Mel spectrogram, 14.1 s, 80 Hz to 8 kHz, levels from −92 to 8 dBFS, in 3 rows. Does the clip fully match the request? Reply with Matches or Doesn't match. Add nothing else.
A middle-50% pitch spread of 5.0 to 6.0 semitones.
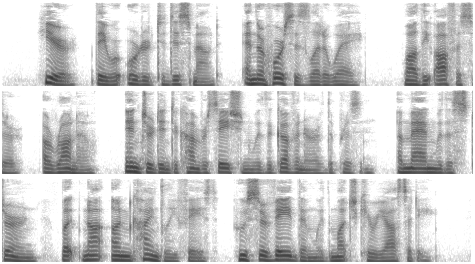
Doesn't match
